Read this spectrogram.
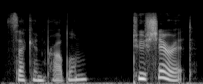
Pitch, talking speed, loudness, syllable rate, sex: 220 Hz, 145 wpm, -19 LUFS, 5.4 syllables/s, female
